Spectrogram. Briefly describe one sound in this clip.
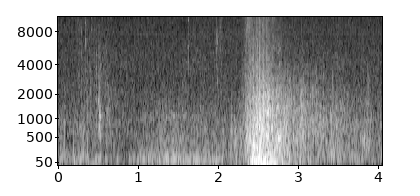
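Wind rushes past during a fast parachute descent.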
